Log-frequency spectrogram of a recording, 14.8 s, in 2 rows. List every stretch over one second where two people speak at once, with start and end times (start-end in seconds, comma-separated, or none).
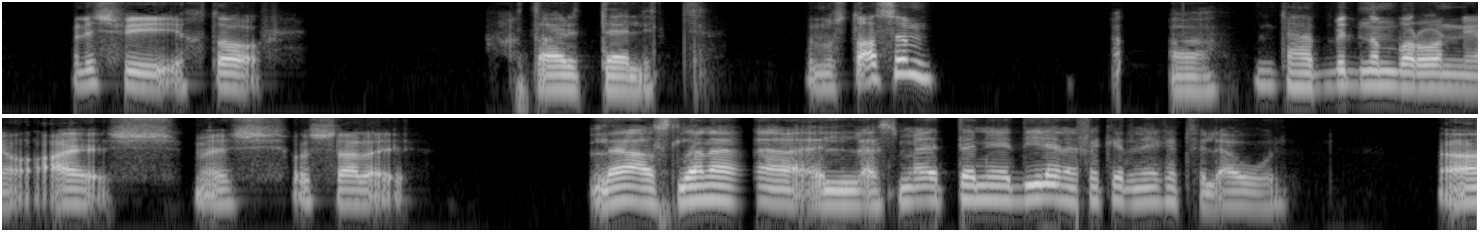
none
